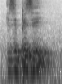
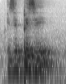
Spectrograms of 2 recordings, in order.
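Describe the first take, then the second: First: The h sound is dropped, said quickly. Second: The same.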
